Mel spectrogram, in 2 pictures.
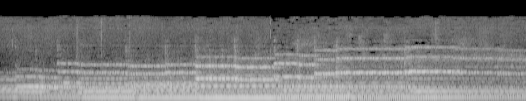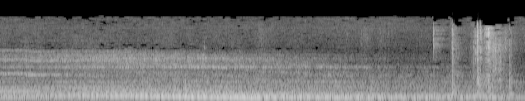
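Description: A car engine drones loudly as the car drives up a road, its pitch climbing in steps as if shifting gears, then winding down into a rougher rumble, with a couple of sharp clunks near the end.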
